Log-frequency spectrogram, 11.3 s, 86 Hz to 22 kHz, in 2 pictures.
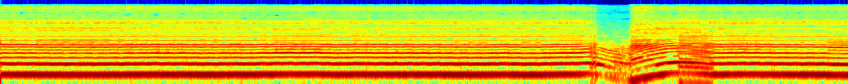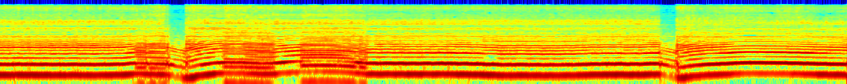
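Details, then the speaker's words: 288XP clone chainsaw, oiler turned up fully yet failing: high steady scream that bogs hard and drops in pitch each cut; dry chain going dull from oiler failure. "oh okay I'm sure you guys can see and hear it change starting to go dull Euler's not doing its job so I'm gonna dig through my spares and see if I have a good OEM Oiler and start from scratch again"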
